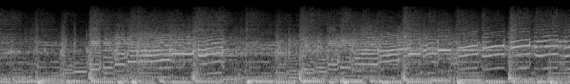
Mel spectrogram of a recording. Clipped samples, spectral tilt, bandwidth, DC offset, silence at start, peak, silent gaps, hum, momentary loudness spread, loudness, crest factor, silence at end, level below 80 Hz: under 0.1%; -5 dB/octave; 16.5 kHz; under 0.1%; 0 s; -6 dBFS; none; none; 5 LU; -20 LUFS; 14 dB; 0 s; -32 dBFS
